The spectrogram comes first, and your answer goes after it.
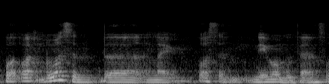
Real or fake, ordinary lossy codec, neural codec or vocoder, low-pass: fake; none; codec, 24 kHz, 0.9 kbps, WavTokenizer, small release; 7.2 kHz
